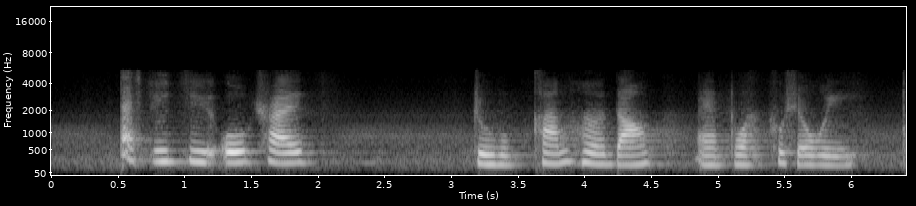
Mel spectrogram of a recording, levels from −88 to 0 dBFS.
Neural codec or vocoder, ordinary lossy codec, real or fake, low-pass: codec, 16 kHz, 0.5 kbps, FunCodec, trained on Chinese and English, 25 frames a second; none; fake; 5.4 kHz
